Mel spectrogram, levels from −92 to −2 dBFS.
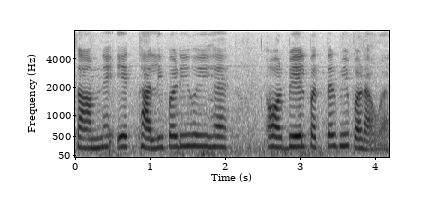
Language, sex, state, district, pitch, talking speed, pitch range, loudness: Hindi, female, Punjab, Pathankot, 245 Hz, 155 wpm, 230-255 Hz, -17 LUFS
